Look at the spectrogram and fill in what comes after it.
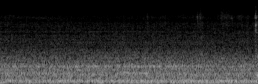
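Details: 1986 Ford Mustang SVO turbo with T5 5-speed, set in unleaded mode, on a test drive: steady traffic hum, then a short clean horn toot near the end with a firm, steady pitch; the horn works normally.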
